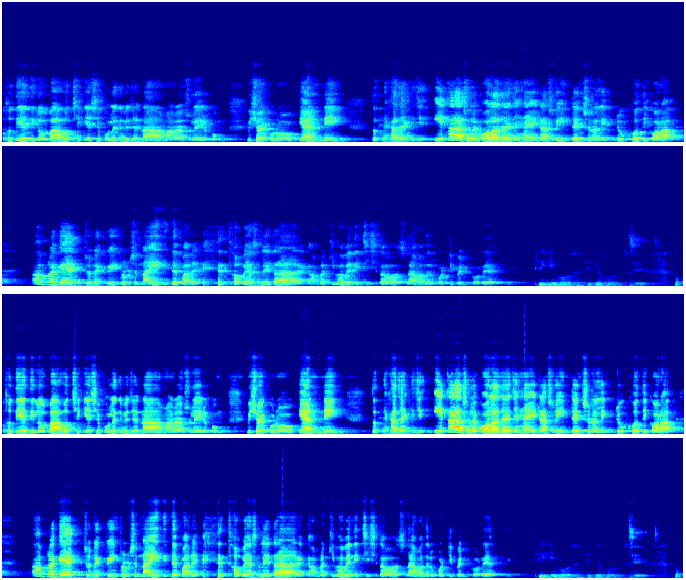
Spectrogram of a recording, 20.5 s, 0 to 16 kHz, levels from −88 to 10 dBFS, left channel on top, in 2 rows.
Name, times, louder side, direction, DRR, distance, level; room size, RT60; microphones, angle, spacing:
voice 1, 0.0-10.4 10.7-17.6 19.6-19.8, right 5 dB, 75° right, 5 dB, 0.8 m, -33 dB
voice 2, 1.7-2.1 5.6-6.0 10.9-11.5 13.9-14.2 18.2-20.4, equal, 10° left, 0 dB, 0.9 m, -53 dB
20.0 x 7.9 x 3.2 m, 0.96 s
head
